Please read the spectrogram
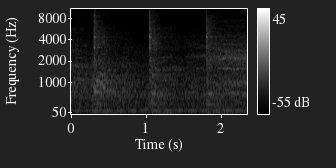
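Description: A drummer's count-in: sharp clicks from drumsticks, evenly spaced about three-quarters of a second apart, three of them, setting the tempo before the band comes in.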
